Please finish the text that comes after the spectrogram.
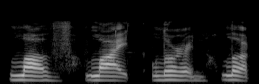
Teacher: It usually appears at the beginning of words or beginning of syllables. Your tongue touches the top of your mouth, alveolar ridge, and the sound feels bright and forward. Examples: love, light, learn, look.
